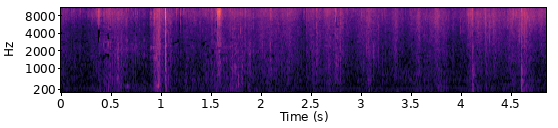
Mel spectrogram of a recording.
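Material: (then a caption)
Wood. Gloved fingers press into and scratch through a loose pile of dry wood shavings. The result is a quiet, bright, dry crinkling and rustling, with several sharp crackly peaks standing out over a soft continuous scratching, and no low rumble.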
